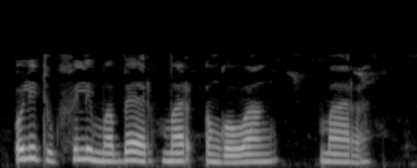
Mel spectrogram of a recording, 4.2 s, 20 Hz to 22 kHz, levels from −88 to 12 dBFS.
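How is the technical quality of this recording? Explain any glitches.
Technically it's pretty rough, with plainly audible MP3 compression damage running through the whole speech clip. The likely cause is low-bitrate MP3 encoding, around 24 kbps by the sound of it. With so few bits the encoder chops off the treble, and there's nothing above 5.8 kHz, so the sound is dull and boxed-in. It also drops weak frequency detail that flickers in and out between frames, giving a plainly audible watery, swirly texture.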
